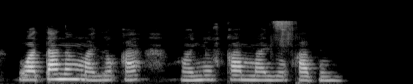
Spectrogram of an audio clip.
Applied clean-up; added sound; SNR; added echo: neural mask model Resemble Enhance denoiser.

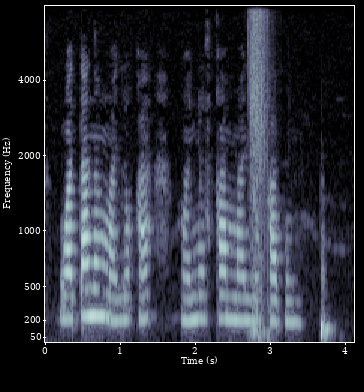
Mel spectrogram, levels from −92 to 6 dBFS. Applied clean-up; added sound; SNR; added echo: none; Tearing; 14 dB; none.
